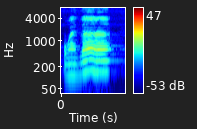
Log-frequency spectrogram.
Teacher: Di sini ada huruf dzal diharokati dengan harokat fathah tegak, maka dihukumi sebagai mad tabi'i ataupun mad asli. Panjangnya dua harokat.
